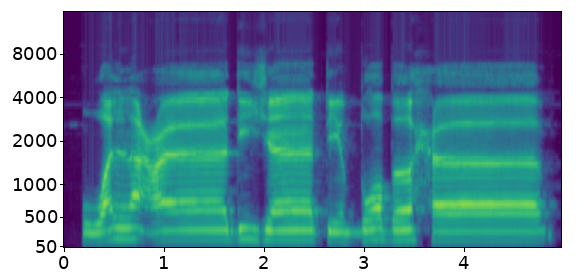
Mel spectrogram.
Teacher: والعادیات ضبحا، عین اور یا کے اوپر کھڑی زبر ہے تو ہم نے اس کو 2 حرکات لمبا کرنا ہے۔ ضبحا، ضاد کو موٹا پڑھنا ہے۔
